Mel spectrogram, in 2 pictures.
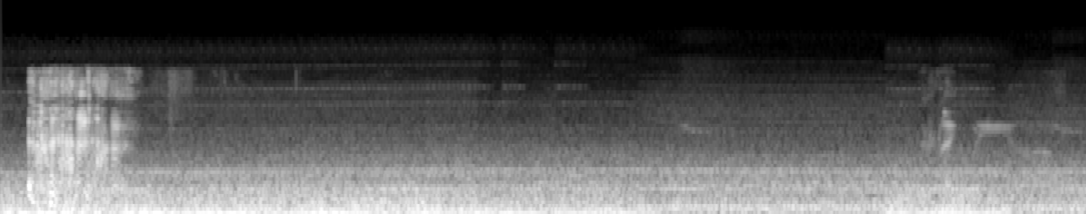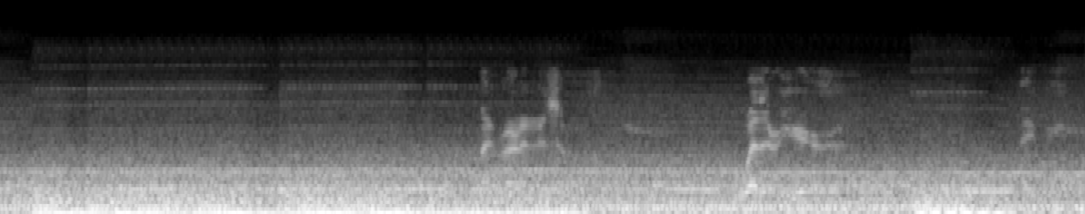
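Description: Tyres roll on the road with a low rumble.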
